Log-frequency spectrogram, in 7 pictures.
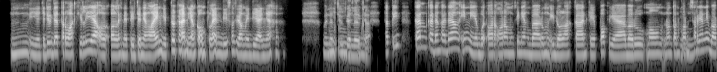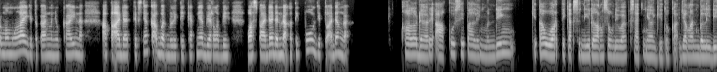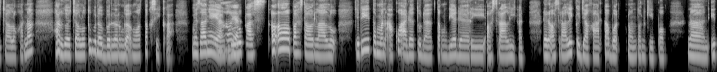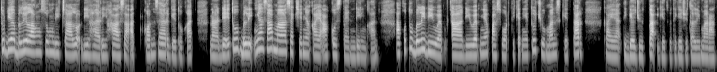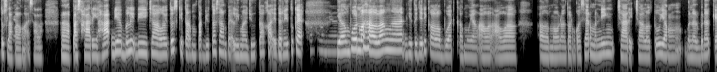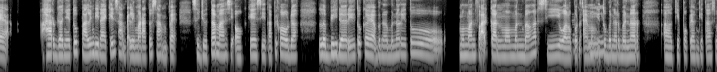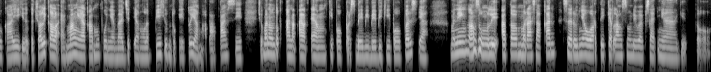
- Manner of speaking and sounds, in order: tapping; chuckle; in English: "war"; in English: "website-nya"; in English: "section-nya"; in English: "standing"; in English: "war"; other background noise; in English: "baby-baby"; in English: "war"; in English: "website-nya"
- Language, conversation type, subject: Indonesian, podcast, Apa pengalaman menonton konser paling berkesan yang pernah kamu alami?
